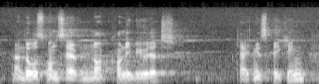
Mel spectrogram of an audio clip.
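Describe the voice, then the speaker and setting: A man's voice over noticeable background noise. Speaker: member of the public at a town hall. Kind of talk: public comment at a town hall meeting. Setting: town hall meeting in a school. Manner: hesitant, with fillers.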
